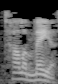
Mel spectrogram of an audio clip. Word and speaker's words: Ptolemais: Well, we say it after the Ptolemies, the Ptolemy rulers. We say it Ptolemais. You could say Ptolemais, I suppose, but we don't make the P so emphasized here. Ptolemais greeted the brethren and stayed with them one day.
